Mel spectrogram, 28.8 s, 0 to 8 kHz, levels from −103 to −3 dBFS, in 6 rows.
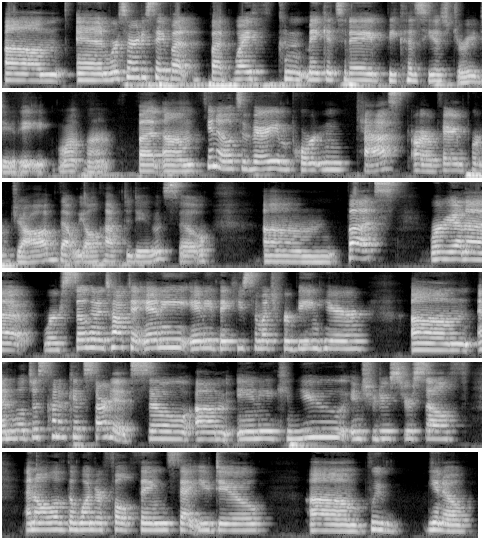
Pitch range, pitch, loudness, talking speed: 180-230 Hz, 200 Hz, -21 LUFS, 180 wpm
